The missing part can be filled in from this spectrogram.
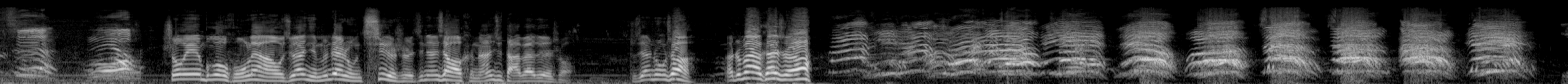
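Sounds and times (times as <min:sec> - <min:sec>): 
group of young voices shouting at a boys' manhood training camp: 0:00.0 - 0:01.4, 0:08.3 - 0:15.6
speech: 0:01.2 - 0:08.2.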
